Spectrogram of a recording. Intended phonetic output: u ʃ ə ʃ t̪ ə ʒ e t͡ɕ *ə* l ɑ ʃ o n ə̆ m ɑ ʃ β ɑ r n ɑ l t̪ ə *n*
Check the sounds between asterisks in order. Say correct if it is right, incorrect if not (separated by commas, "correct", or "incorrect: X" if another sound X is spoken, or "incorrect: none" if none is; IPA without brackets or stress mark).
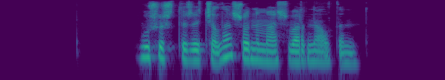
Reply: correct, correct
